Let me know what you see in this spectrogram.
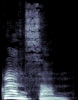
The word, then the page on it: grandson: British English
